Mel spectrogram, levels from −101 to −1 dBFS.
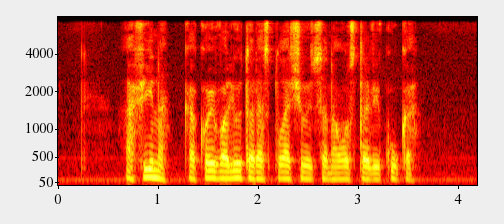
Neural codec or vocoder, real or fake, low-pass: none; real; 7.2 kHz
